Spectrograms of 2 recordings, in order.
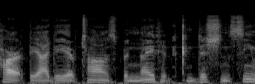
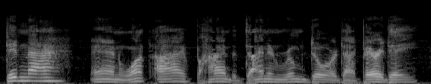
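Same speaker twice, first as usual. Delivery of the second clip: put-on higher, louder proud old cook in broad dialect; Aunt Chloe's voice; 7 semitones higher, 4 dB louder than usual. A narrator's reading. Aunt Chloe boasting to young George, broad proud dialect. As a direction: boast with a scornful toss of the head.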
